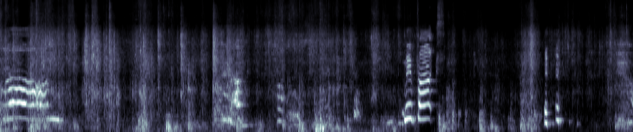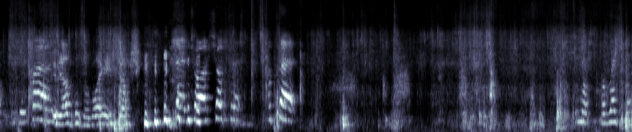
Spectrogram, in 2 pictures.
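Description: Young children talk and squeal excitedly close by.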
